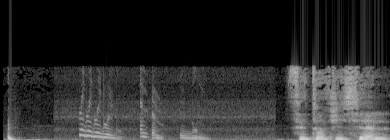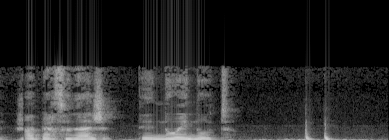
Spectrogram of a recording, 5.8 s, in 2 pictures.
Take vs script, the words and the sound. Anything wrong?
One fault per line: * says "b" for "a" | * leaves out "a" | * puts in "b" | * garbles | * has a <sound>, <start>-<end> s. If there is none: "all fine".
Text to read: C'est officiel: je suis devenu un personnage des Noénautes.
* has a chirp, 0.6-1.6 s
* leaves out "suis devenu"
